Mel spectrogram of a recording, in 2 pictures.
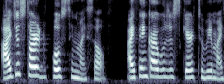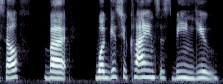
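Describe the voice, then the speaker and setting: A woman's voice: on the high side, measured pace, bright, forceful tone, no room sound, studio quality. A woman from Mexico with a thick Mexican Spanish accent, talking candidly as a real estate agent guest, with fillers and restarts. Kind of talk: casual interview talk.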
